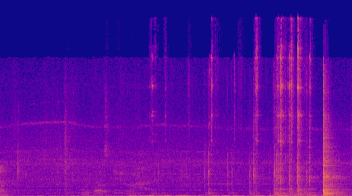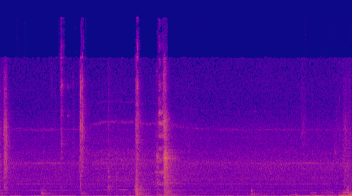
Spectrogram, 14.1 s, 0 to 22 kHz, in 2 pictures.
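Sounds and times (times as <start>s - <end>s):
sharp knocks and clanks on wheel: 3.1s - 10.6s.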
